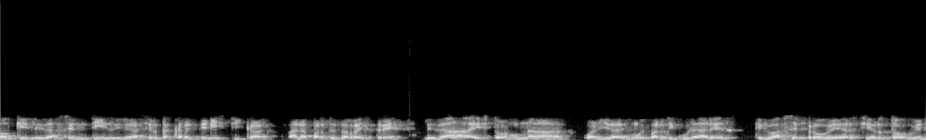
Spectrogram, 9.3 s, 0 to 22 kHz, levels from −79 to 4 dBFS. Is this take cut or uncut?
cut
